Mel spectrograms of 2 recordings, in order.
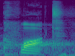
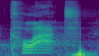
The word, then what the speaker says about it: clot: aware of the blood clot. Do not disturb the blood clot. Pronounce the O. Clat in Jamaican Creole means a very rude word for the female anatomy that also starts with a C.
